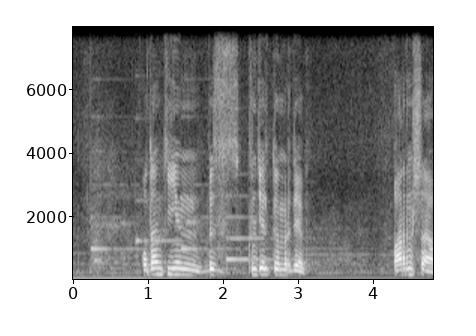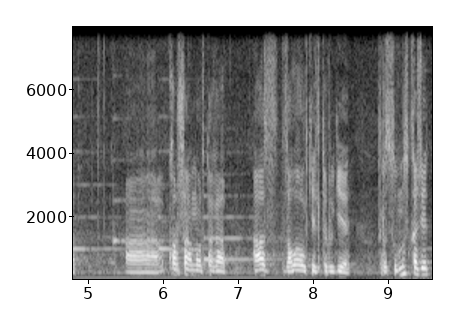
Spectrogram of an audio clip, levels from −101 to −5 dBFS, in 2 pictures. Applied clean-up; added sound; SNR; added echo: none; Piano; 15 dB; none.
